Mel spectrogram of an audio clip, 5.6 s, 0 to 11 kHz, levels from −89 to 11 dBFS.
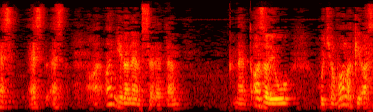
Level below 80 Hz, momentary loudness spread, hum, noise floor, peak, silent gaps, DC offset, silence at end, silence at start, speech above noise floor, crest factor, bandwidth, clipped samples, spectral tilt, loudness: -78 dBFS; 16 LU; none; -59 dBFS; -8 dBFS; none; under 0.1%; 0 s; 0 s; 30 dB; 24 dB; 11 kHz; under 0.1%; -2 dB/octave; -30 LUFS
